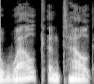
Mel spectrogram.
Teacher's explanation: because of the L, specifically dark L, you go /wælk/ and /tælk/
